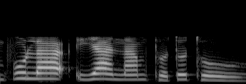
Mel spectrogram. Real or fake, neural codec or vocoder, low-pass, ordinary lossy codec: real; none; 3.6 kHz; none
